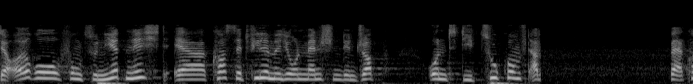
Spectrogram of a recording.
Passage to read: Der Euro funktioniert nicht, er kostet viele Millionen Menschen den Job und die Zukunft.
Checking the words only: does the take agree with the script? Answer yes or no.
yes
